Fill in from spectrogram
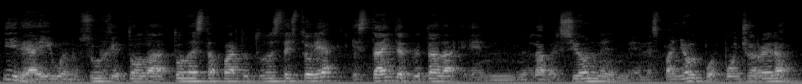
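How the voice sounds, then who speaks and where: A man's voice: mid-range voice, normal speed, hardly any pauses. A man with a Mexican accent talking casually as a podcast co-host. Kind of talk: casual conversational podcast talk. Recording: echoey room, distant mic, faint hum.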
